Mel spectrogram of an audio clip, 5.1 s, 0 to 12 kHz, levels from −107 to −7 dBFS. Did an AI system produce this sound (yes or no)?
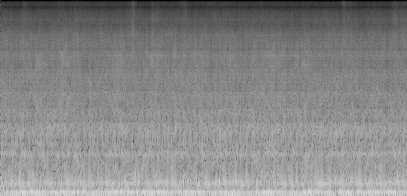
yes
